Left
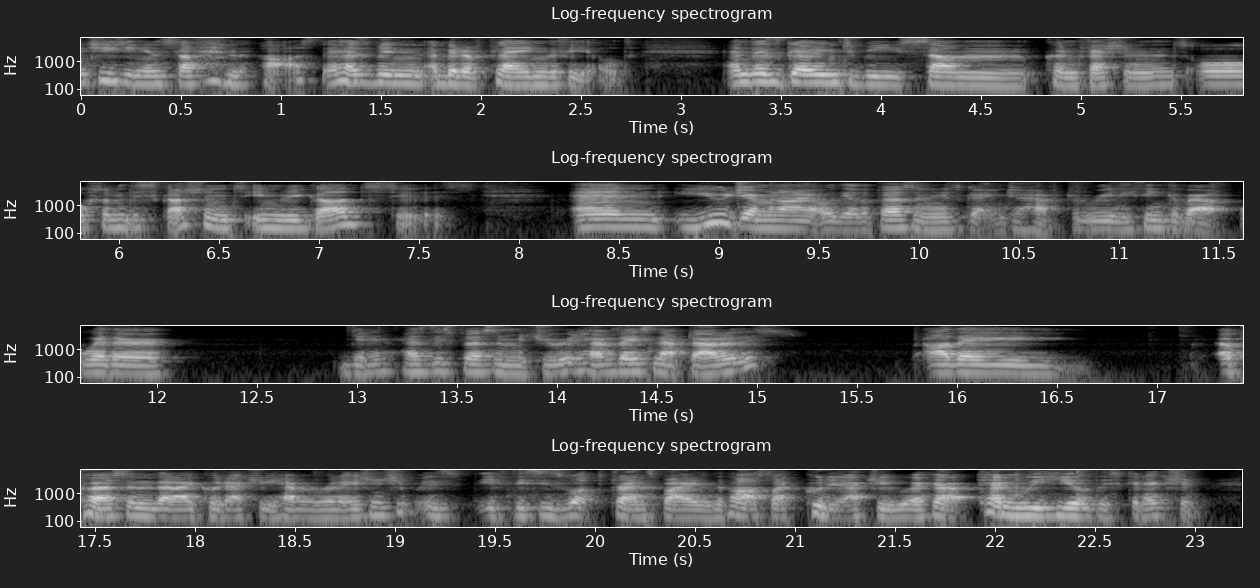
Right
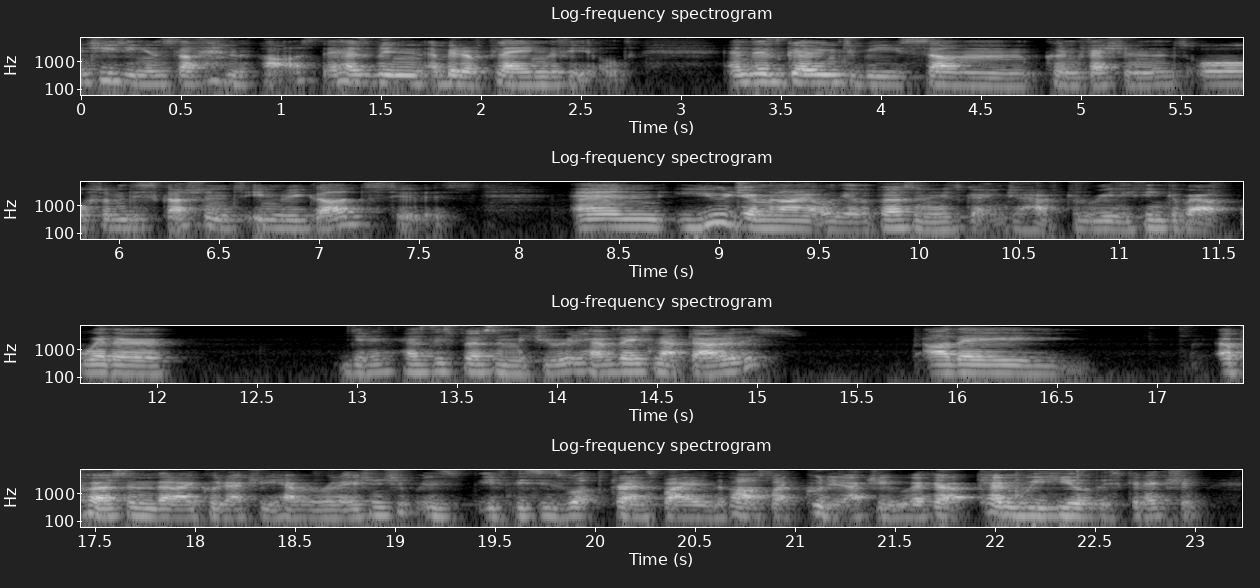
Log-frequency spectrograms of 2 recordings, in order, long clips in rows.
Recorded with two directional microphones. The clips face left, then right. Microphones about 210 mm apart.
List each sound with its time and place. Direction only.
0.0 s speech: 35° left (ahead or behind)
